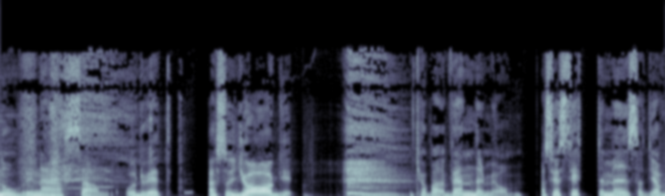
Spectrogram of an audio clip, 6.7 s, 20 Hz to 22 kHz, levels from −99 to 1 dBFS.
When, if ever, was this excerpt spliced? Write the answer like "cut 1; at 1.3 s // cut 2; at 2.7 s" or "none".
cut 1; at 5.3 s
